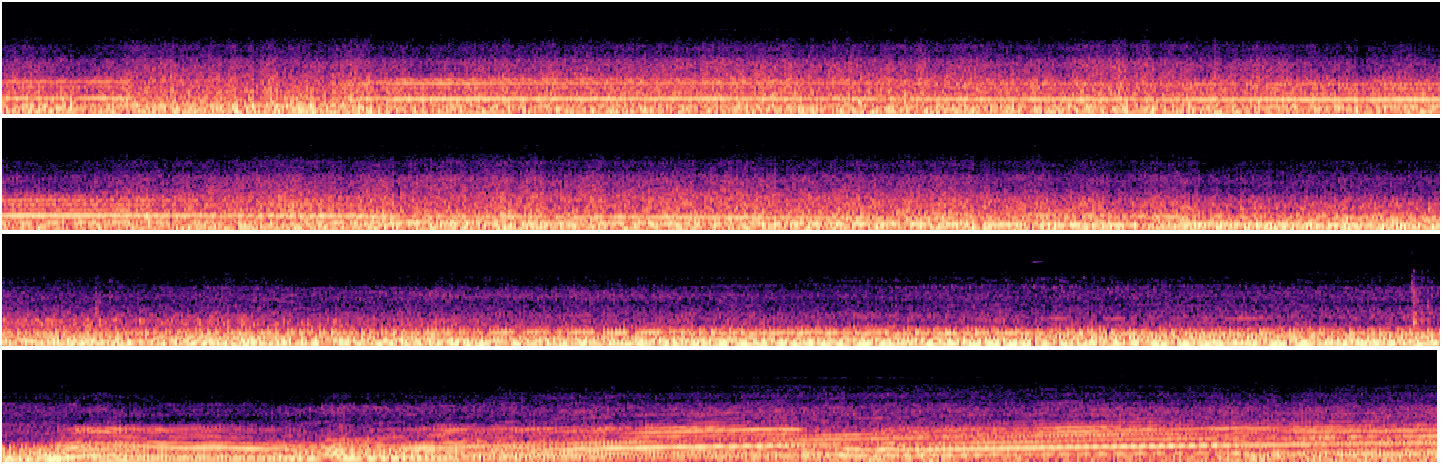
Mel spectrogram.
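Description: Inline-four sport motorcycle engine running under way, with heavy wind rush on the microphone. Its note holds steady, sinks as the bike eases off, then about two-thirds of the way in it breaks and climbs steadily as the bike accelerates.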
